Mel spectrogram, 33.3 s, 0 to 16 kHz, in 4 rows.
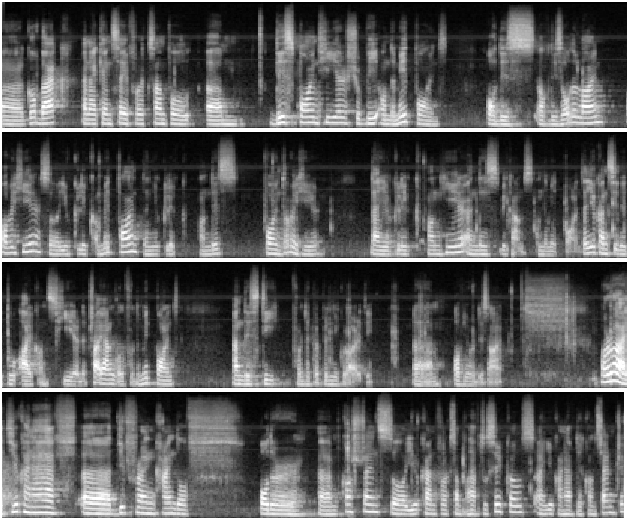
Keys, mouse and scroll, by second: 0.1 click, 9.2 click, 11.5 click, 13.5 click, 21.2 Escape, 22.6 click, 23.9 Delete, 26.2 click, 28.2 Escape, 29.6 click, 30.4 Escape, 32.9 click.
